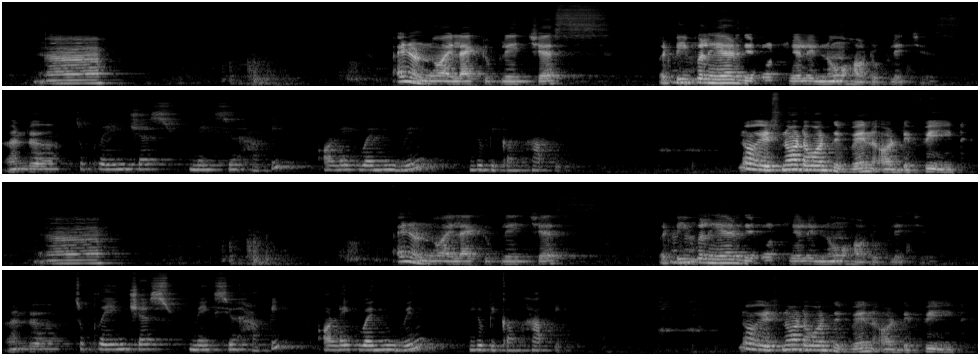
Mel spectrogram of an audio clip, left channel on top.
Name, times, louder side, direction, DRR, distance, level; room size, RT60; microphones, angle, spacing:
voice 1, 0.3-1.1 3.9-5.6 6.6-9.1 9.8-10.3 17.1-19.3, left 7 dB, 45° left, 0.4 m, -27 dB
voice 2, 2.3-2.7 3.4-3.6 6.7-7.0 10.5-12.7 13.0-14.1 14.4-15.3 16.3-16.8, right 3 dB, 65° right, 1.1 m, -36 dB
13.0 x 7.2 x 6.0 m
head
